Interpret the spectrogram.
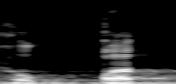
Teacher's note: یہ ہا بریک ہے، قاف موٹا ہے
